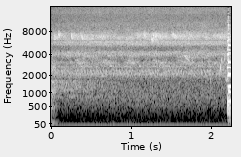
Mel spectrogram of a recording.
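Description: Very faint, steady background noise with no distinct event; the soundtrack is all but silent.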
